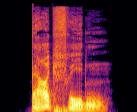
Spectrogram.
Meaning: dative plural of Bergfried
- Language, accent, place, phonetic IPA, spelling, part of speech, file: German, Germany, Berlin, [ˈbɛʁkˌfʁiːdən], Bergfrieden, noun, De-Bergfrieden.ogg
